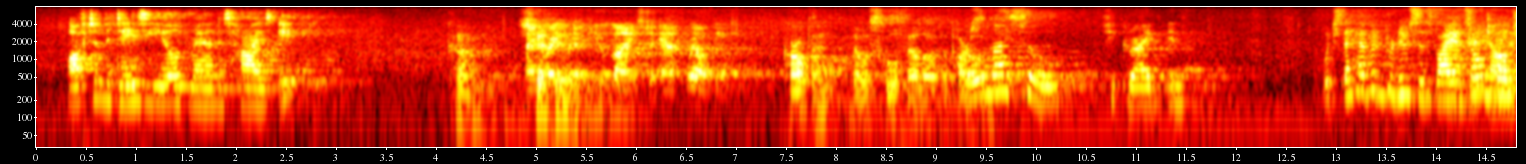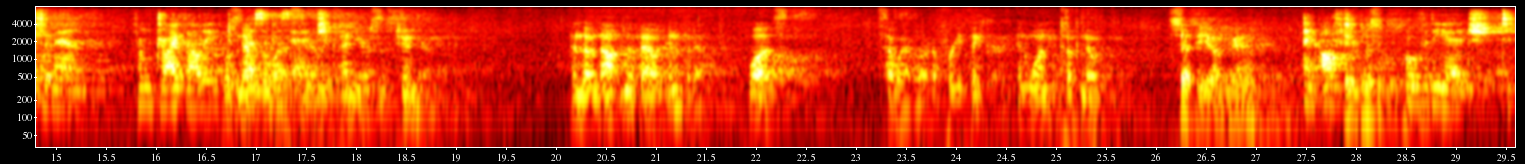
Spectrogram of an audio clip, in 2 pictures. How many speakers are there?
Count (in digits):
6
